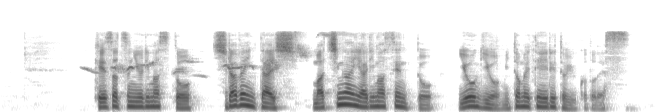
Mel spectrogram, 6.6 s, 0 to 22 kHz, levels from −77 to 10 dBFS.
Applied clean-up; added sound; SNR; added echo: classical method log-MMSE.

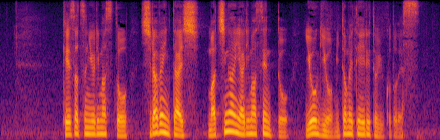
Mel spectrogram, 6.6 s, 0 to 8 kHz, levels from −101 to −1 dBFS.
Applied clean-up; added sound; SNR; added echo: none; none; none; none.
